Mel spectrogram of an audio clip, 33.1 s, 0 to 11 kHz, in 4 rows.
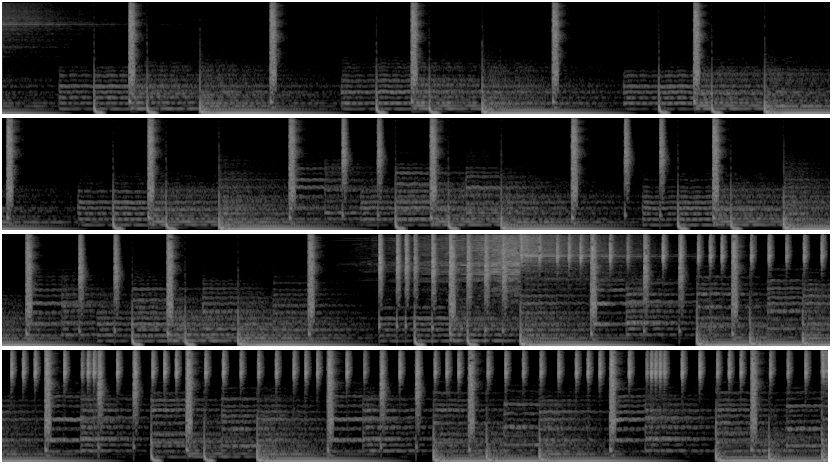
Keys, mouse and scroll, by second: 2.2-3.3 shift+middle drag, 3.3-4.6 drag, 4.6 middle click, 5.3-6.8 drag, 6.8 middle click, 7.4-13.5 drag, 13.5-14.6 middle drag, 14.6-19.3 drag, 19.3 middle click, 19.9-22.9 drag, 22.9-24.1 middle drag, 24.1 space, 24.5 f, 25.2-27.0 drag, 27.0 space, 27.4 f, 28.0-31.0 drag, 32.7-33.1 middle drag.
